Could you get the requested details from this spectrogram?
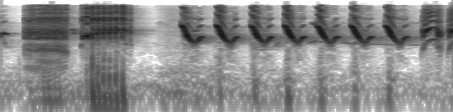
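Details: Black-winged myna in full song, played to prompt other mynas to sing: after two brief harsh buzzy bursts, a run of eight sharp downslurred whistles repeated about four times a second, each dropping steeply.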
